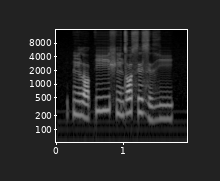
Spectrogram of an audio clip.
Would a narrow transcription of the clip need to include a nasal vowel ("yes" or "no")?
yes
